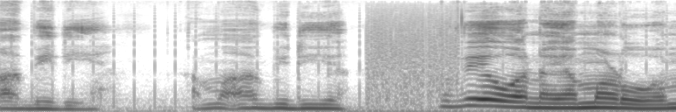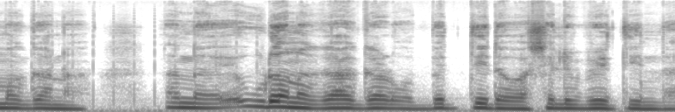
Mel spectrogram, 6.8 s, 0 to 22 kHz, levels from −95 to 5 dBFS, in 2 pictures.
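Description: Wi-Fi interference runs from the start of this speech clip to 4.73 s: a steady ticking about ten times a second, sitting roughly 25 dB below the speech. The ticks repeat every 102.4 ms, the interval of a Wi-Fi beacon. A nearby Wi-Fi radio's transmissions are picked up by the audio circuitry and rectified, turning each radio burst into an audible click. The ticking stops at 4.73 s.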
